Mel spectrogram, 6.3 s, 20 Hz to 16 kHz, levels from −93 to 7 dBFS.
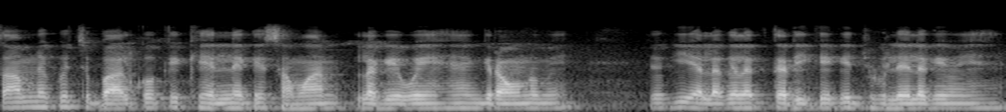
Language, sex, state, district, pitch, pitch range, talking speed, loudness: Hindi, male, Uttar Pradesh, Shamli, 115 Hz, 115-120 Hz, 200 wpm, -21 LUFS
